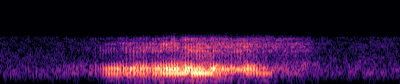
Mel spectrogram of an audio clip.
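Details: Man sleeping deeply, snoring: one low, rough snore lasting about a second, rising then fading, in a quiet room.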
